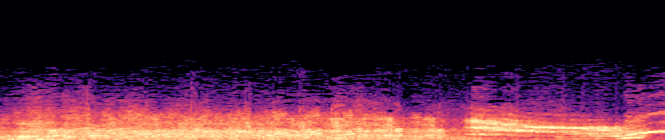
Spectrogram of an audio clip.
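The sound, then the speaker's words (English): A couple of alley cats yowl loudly over a dense, noisy background, the cries rising into a drawn-out, wavering wail near the end. “That's just a couple of alley cats, Vivian.”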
